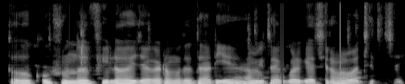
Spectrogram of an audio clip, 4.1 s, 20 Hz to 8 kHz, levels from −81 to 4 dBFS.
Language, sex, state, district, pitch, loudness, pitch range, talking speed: Bengali, male, West Bengal, Kolkata, 125 Hz, -17 LUFS, 125-135 Hz, 220 wpm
